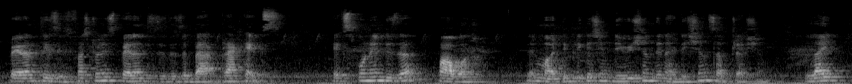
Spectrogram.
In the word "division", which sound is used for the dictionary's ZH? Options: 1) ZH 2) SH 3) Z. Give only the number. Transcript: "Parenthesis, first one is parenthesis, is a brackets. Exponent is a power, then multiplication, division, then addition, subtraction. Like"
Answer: 2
